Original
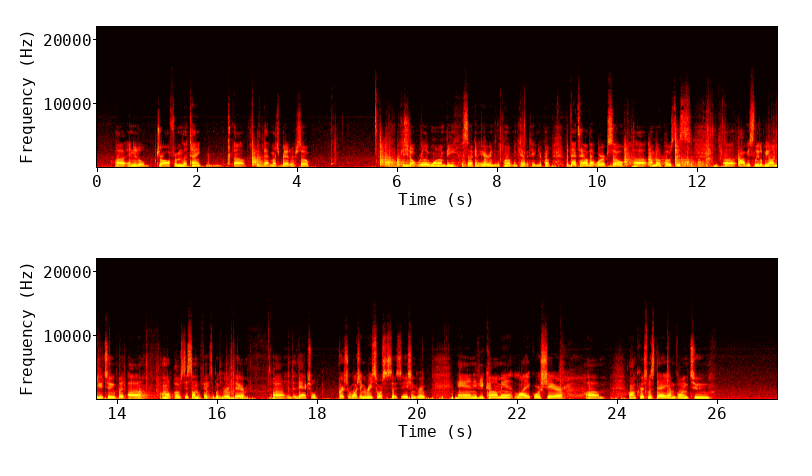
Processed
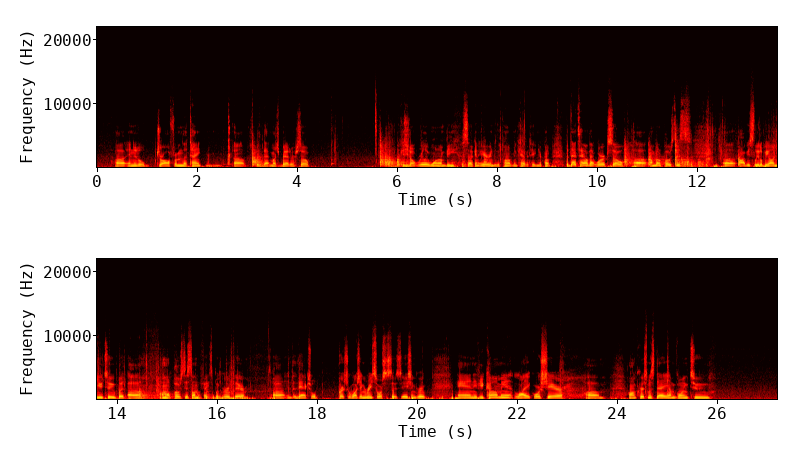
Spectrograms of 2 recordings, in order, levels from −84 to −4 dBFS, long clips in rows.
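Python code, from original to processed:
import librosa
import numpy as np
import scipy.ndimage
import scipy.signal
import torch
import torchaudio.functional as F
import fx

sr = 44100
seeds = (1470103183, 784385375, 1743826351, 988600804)

y = fx.band_squash(x, sr, depth_pct=70, at=(13.22, 15.71))
y = y * 10.0 ** (-8.0 / 20.0)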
